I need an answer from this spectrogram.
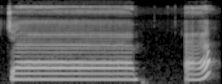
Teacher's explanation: Burada məddi muttasıl qaydasıdır. Cim hərfini dörd əlif miqdarı uzadırıq.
